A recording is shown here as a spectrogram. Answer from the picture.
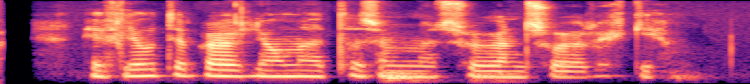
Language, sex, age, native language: Icelandic, female, 40-49, Icelandic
